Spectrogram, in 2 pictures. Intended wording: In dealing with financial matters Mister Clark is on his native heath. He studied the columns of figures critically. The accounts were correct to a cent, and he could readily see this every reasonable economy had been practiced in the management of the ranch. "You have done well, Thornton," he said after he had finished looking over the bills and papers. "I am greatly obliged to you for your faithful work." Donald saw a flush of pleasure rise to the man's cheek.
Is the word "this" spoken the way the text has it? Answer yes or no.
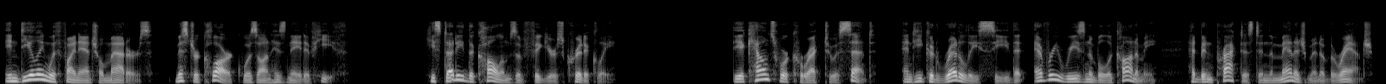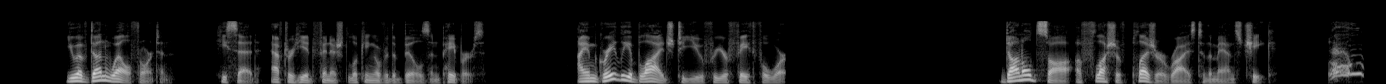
no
